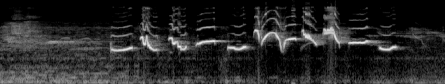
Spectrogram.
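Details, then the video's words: Agitated oriental magpie-robin in fierce song: a rapid run of rich, slurred whistles and rising-falling notes, roughly three per second, over a faint low rumble. "Kacer anda cepat ngamuk ngotot"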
